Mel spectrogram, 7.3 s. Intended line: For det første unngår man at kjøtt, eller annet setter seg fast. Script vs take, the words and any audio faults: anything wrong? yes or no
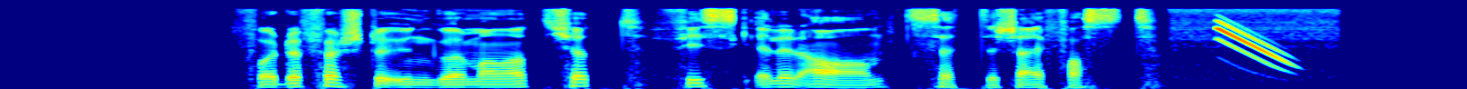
yes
